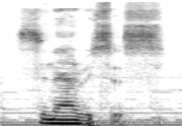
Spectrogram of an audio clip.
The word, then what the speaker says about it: syneresis: This pronunciation is Syneresis, also known as a whipping of a protein.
